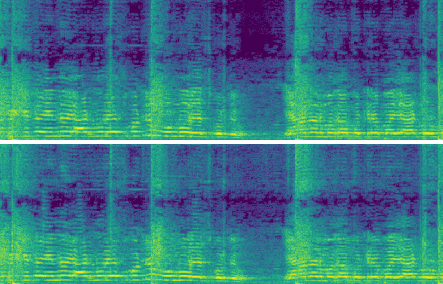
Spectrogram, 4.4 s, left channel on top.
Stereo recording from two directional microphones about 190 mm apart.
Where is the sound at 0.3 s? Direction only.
25° right (ahead or behind).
